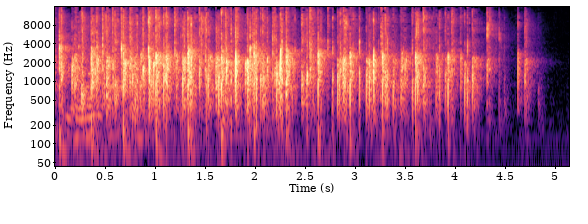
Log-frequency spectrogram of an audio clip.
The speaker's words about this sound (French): Allez, on s'applaudit tous.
